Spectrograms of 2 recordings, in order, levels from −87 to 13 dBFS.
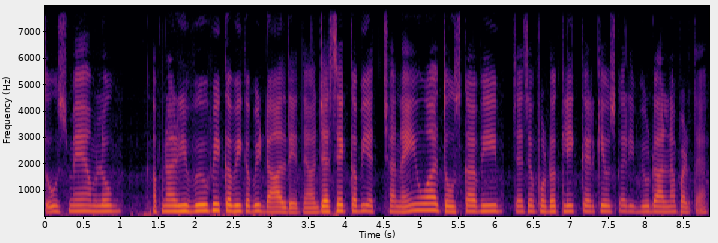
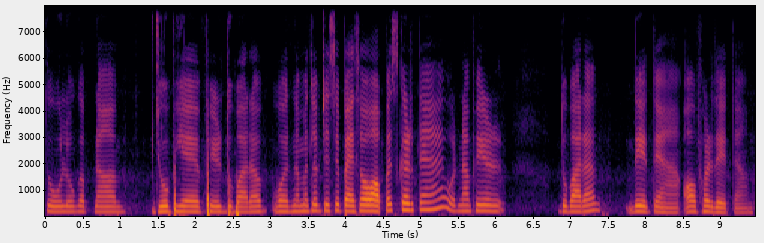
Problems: none marked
